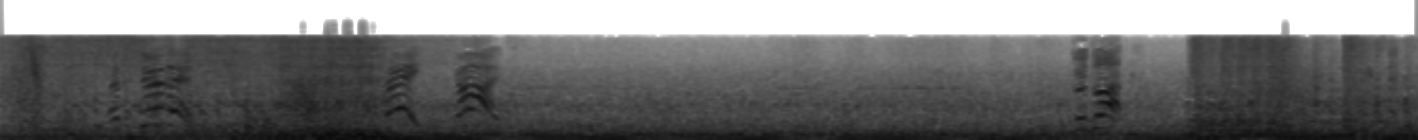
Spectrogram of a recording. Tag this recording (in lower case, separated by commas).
speech, music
